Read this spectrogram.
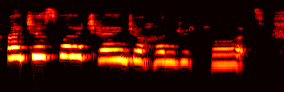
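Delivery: mock a dreamy pageant answer; Miss Universe contestant. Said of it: "not talking a Miss Universe".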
